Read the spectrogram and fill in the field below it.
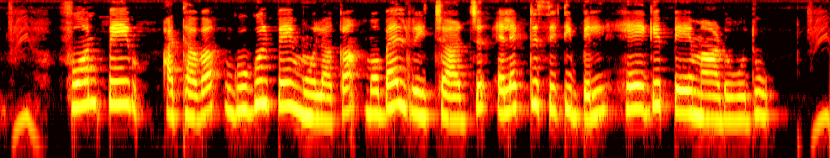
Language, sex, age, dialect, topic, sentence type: Kannada, female, 18-24, Coastal/Dakshin, banking, question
